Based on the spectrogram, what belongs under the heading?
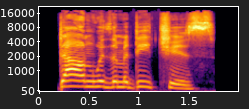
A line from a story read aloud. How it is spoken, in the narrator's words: The rebels ... They shouted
